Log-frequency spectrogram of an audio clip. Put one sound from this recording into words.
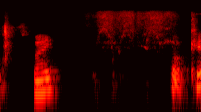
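Fabric rustles softly as it is smoothed over a hoop.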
